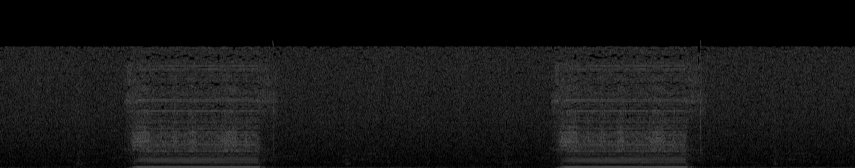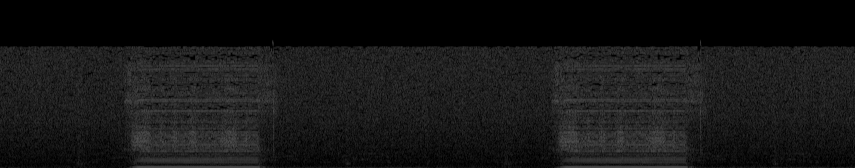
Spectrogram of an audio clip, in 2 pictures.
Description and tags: Phone vibrate
A cell phone vibrating (as in pocket)
hum, call, phone, cell, vibrate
